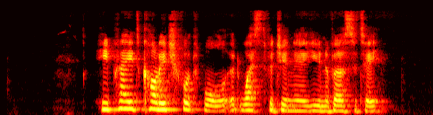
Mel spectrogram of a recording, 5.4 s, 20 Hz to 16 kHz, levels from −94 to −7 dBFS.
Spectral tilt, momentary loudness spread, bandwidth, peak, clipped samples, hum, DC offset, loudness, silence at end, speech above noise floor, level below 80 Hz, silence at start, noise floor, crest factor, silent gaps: -5 dB/octave; 9 LU; 11.5 kHz; -10 dBFS; under 0.1%; none; under 0.1%; -28 LUFS; 0.65 s; 53 dB; -76 dBFS; 1.25 s; -81 dBFS; 20 dB; none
